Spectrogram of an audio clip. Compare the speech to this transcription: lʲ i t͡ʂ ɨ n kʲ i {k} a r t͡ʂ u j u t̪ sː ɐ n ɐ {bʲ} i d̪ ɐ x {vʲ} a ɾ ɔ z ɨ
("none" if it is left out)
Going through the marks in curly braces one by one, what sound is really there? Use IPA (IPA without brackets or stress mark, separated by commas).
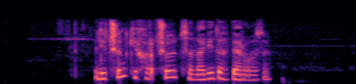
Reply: x, vʲ, bʲ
